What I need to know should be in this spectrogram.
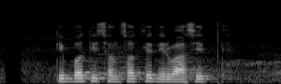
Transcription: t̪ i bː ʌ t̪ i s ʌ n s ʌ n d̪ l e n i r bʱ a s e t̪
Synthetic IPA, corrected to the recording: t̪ i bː ʌ t̪ i s ʌ n s ʌ d̪ l e n i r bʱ a s i t̪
